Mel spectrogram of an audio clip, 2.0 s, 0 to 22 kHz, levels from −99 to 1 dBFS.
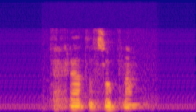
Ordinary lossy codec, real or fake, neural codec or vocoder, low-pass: none; real; none; 19.8 kHz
